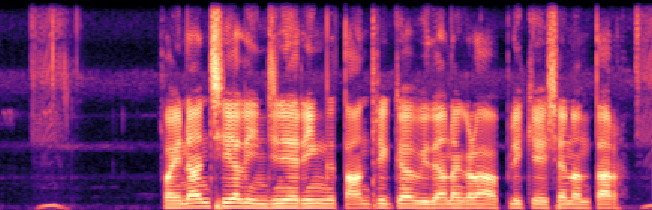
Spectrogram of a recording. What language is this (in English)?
Kannada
